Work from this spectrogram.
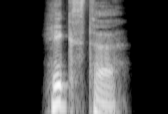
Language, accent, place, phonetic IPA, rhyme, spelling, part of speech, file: German, Germany, Berlin, [ˈhɪkstə], -ɪkstə, hickste, verb, De-hickste.ogg
- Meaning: inflection of hicksen: 1. first/third-person singular preterite 2. first/third-person singular subjunctive II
